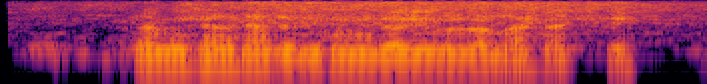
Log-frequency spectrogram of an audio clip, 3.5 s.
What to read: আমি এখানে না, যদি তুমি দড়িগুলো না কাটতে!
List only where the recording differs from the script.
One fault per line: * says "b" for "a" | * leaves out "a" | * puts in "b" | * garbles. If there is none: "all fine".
all fine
